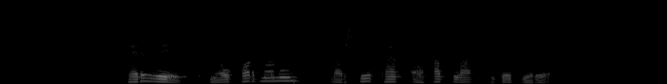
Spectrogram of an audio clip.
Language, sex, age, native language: Icelandic, male, 60-69, Icelandic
